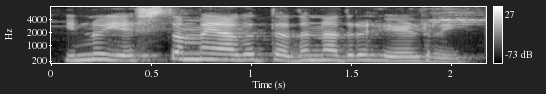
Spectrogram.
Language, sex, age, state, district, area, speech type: Kannada, female, 18-30, Karnataka, Chitradurga, urban, spontaneous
